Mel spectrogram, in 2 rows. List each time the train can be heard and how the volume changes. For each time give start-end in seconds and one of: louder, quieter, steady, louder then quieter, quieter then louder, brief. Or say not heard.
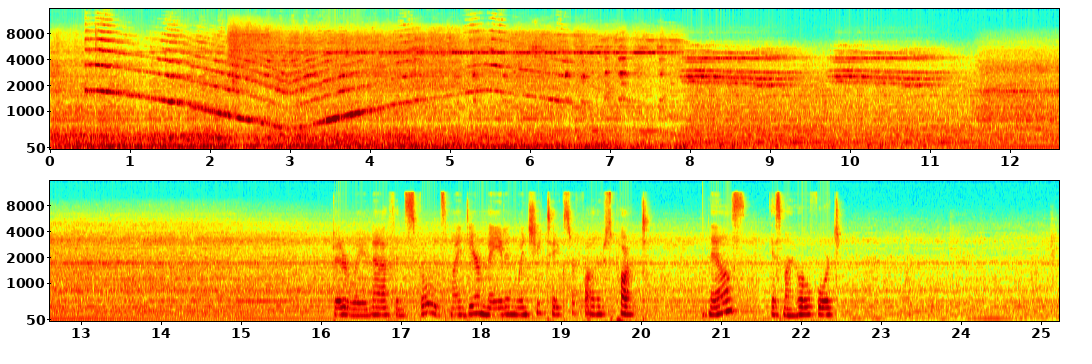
0.0-25.2 quieter.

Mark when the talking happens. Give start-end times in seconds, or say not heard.
16.1-20.1, 20.8-22.5.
